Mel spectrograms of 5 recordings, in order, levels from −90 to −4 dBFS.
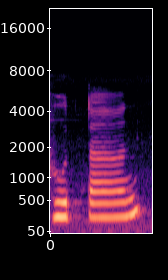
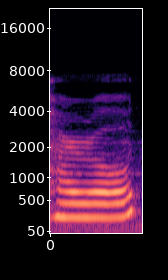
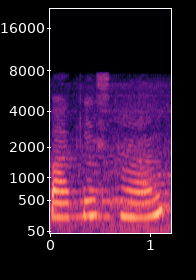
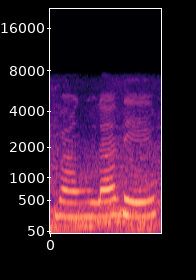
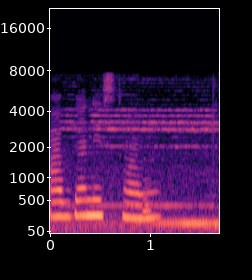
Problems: constant background noise, background conversations at intervals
